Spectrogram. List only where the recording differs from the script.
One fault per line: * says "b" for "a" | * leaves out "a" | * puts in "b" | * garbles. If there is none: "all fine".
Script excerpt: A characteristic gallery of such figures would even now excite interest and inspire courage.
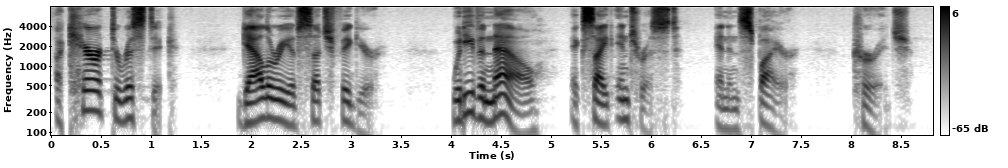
* says "figure" for "figures"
